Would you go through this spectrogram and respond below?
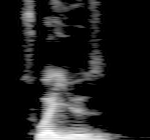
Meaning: feminine singular of soyeux
- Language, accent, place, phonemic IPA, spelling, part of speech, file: French, France, Lyon, /swa.jøz/, soyeuse, adjective, LL-Q150 (fra)-soyeuse.wav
